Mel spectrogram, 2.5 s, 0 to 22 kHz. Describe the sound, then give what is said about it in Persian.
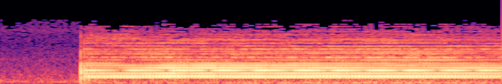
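After a moment of low background hum, a passenger train's horn sounds suddenly and loudly, holding one steady, rich blast through to the end, at Dushanbe railway station. The train runs between Dushanbe and Volgograd. “قطاره کلوب ولگاگراد صبح روز 16 آگوست به دوشنبه رسید و نزدیک ظهر از دوشنبه به سمت ولگاگراد حرکت کرد.”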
